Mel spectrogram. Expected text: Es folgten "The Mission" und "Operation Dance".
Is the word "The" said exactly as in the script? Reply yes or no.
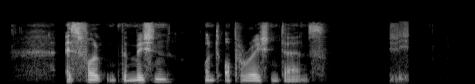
yes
